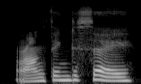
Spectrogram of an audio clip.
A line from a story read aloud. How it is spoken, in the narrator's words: Zin Zishuan mumbles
